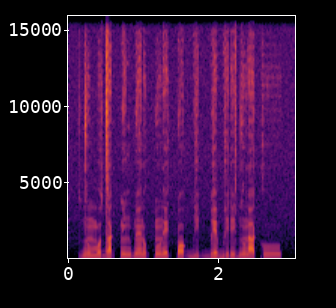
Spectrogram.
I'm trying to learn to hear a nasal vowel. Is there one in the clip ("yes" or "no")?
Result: yes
